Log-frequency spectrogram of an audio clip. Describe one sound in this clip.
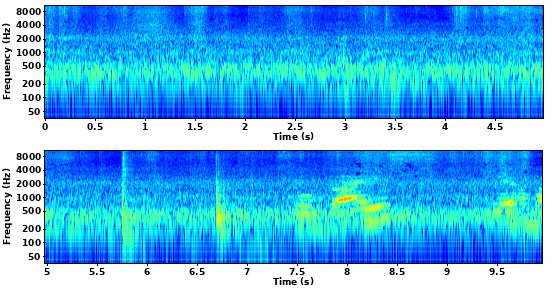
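Plastic wrapping crinkles as it is pulled off.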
